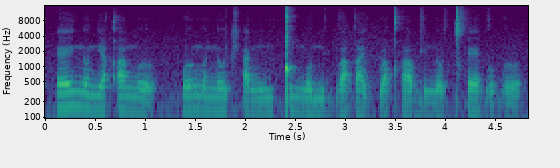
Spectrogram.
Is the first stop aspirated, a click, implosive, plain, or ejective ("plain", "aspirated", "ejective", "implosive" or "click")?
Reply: ejective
